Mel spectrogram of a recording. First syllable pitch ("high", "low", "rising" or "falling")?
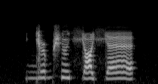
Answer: rising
